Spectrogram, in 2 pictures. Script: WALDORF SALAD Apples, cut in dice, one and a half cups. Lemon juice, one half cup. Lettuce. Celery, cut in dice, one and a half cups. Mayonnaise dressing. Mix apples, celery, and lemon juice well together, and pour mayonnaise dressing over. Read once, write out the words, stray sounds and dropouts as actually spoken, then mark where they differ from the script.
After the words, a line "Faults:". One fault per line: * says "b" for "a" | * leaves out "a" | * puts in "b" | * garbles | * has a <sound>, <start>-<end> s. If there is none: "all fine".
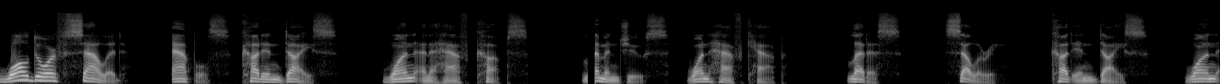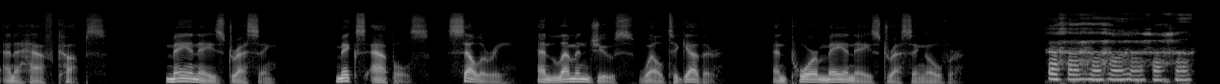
WALDORF SALAD Apples, cut in dice, one and a half cups. Lemon juice, one half cap. Lettuce. Celery, cut in dice, one and a half cups. Mayonnaise dressing. Mix apples, celery, and lemon juice well together, and pour mayonnaise dressing over.
Faults:
* has a dropout, 5.9-6.0 s
* says "cap" for "cup"
* has a laugh, 22.6-24.2 s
